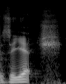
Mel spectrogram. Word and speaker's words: Ziyech: So if you're looking to do two transfers and you want to free up some cash, someone like Ziyech. Uh, probably butchered the pronounce, pronunciation there. I think you, I think you did it well for uh, for Chelsea. Ziyech is another good option.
